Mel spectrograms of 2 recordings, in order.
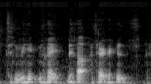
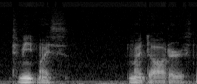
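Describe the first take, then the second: First: "to meet my daughters" said slower, "daughters" leaned on as the fix; slow down and land firmly on "daughters" after the slip; self-correction, "daughters" stressed and drawn out; corrective stress on "daughters". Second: Said in the usual way. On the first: Real, not acted.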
